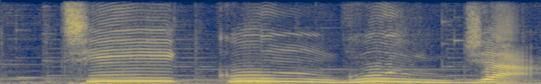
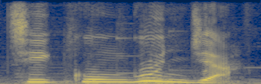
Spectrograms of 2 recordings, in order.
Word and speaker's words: chikungunya: Se llama chikungunya, se escribe con K, chikungunya.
